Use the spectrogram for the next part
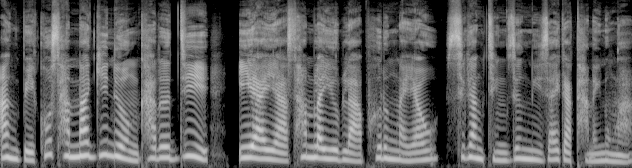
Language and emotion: Bodo, fearful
